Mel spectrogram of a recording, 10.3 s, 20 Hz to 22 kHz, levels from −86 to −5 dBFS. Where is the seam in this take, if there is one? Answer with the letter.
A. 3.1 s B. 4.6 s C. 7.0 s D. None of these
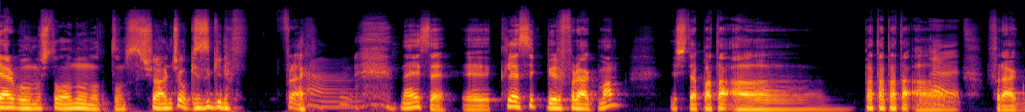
C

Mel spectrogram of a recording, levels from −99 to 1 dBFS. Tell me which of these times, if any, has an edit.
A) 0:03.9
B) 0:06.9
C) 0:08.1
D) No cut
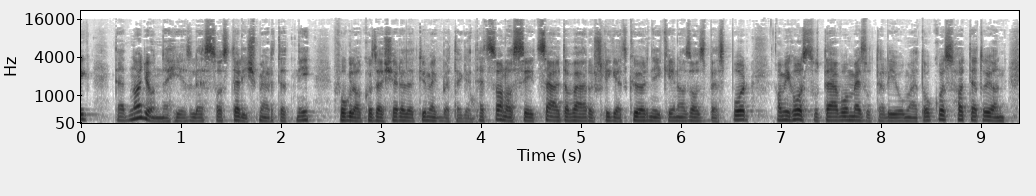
A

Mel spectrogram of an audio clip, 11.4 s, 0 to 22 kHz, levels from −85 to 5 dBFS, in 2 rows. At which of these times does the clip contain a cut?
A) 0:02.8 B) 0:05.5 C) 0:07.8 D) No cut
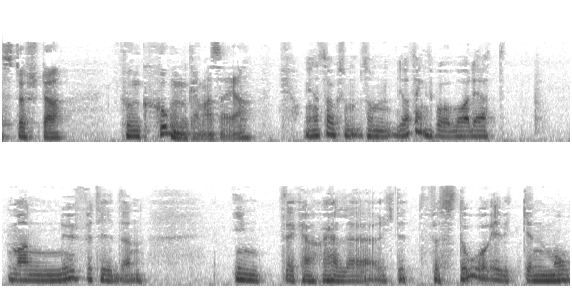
A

